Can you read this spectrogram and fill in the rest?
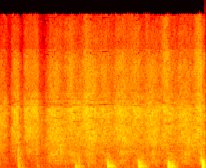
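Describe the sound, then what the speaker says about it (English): Rhythmic back-and-forth scrubbing of an ultra smooth sanding sponge removing adhesive residue, about seven even strokes, close up with no talking. "I take my ultra smooth sanding sponge and I just sand it a little bit"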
